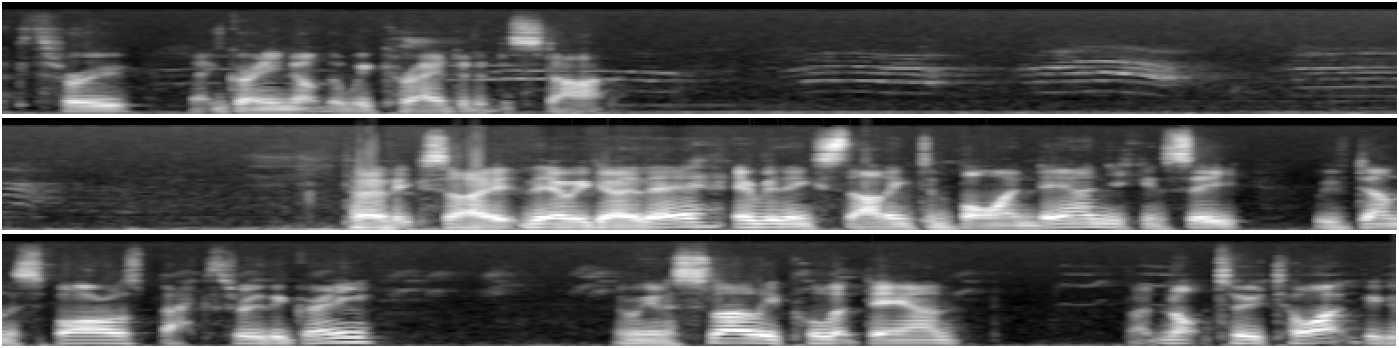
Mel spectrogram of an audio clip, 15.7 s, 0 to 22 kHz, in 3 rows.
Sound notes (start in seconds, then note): 2.8 birds cawing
